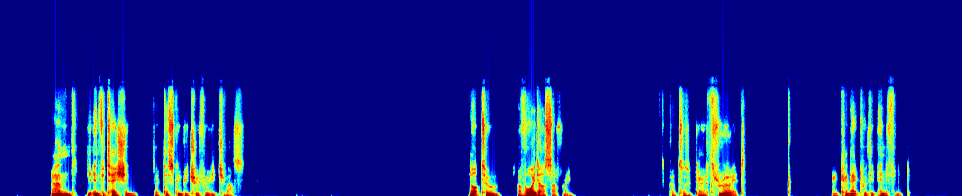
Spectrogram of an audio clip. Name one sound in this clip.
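A middle-aged man speaks calmly over an online call, pausing between phrases.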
